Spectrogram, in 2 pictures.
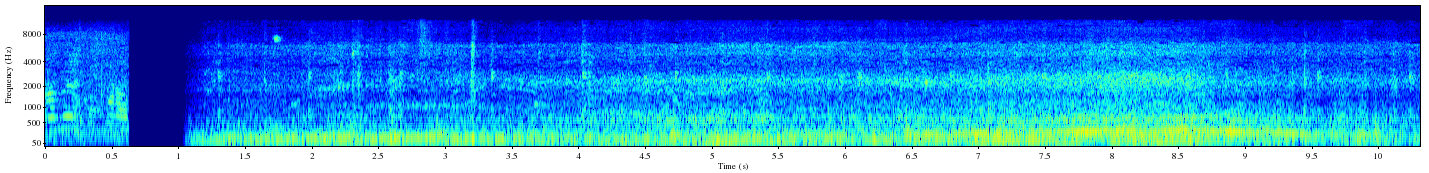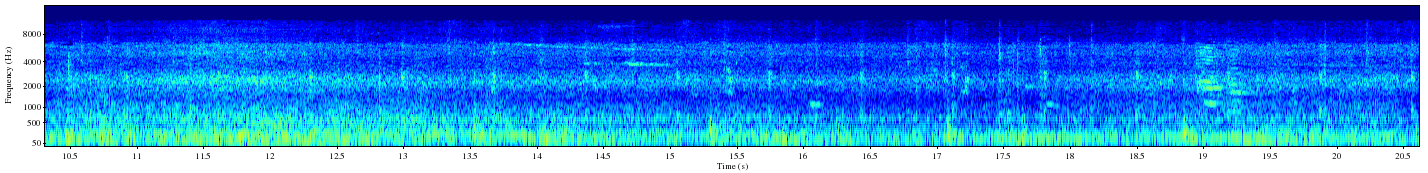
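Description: A vehicle engine running under steady road noise, heard from the moving vehicle. Its pitch rises and then falls in the middle as it speeds up and eases off.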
